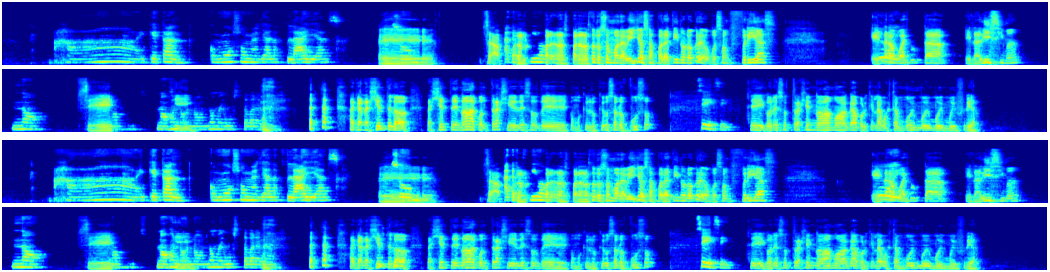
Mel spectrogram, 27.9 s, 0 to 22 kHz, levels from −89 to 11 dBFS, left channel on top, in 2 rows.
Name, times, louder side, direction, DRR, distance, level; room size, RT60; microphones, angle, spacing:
voice 1, 0.7-2.5 2.8-4.4 5.2-5.7 6.7-7.4 11.7-12.2 14.1-14.5 15.4-15.7 16.0-17.7 19.0-19.3 23.2-23.7, right 5 dB, 80° right, 0.5 m, -29 dB
voice 2, 5.0-5.8 6.4-10.3 10.7-10.8 11.6-12.1 12.3-12.6 12.9-13.6 15.0-15.4 16.2-16.5 17.4-17.6 18.4-19.3 19.6-22.6 23.9-27.0, left 3 dB, 40° left, 0.7 m, -27 dB
4.7 x 3.0 x 3.0 m
head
